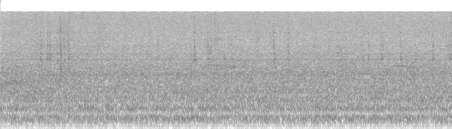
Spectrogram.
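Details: Dense, steady hiss-like broadband noise resembling machinery, with no animal voice discernible.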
